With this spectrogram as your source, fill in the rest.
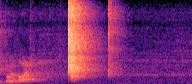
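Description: A can pops and hisses open.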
